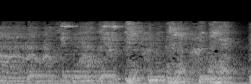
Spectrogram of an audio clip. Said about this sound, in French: Oh, j'adore l'accent de ce cheval.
